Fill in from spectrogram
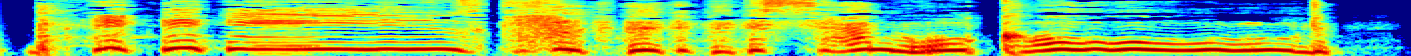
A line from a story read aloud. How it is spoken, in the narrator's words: he whined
